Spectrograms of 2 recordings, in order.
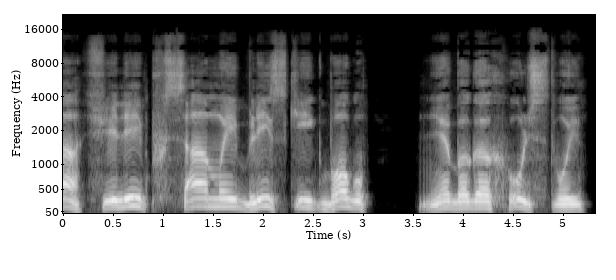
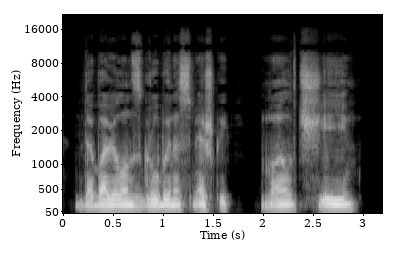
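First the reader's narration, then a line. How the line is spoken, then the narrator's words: Muttered through teeth, king. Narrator (Russian): проронил король сквозь зубы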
